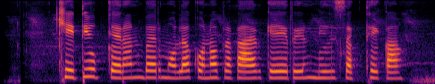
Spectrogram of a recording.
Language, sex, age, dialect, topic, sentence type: Chhattisgarhi, female, 41-45, Western/Budati/Khatahi, banking, question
